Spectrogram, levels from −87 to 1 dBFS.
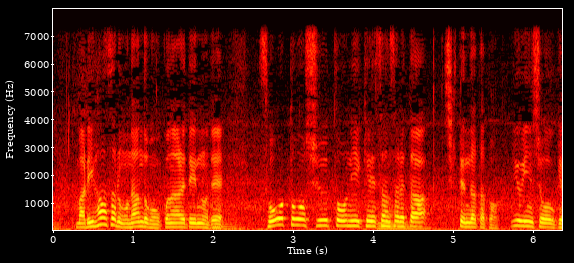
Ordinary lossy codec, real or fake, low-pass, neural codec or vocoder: none; real; 7.2 kHz; none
